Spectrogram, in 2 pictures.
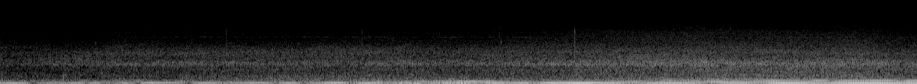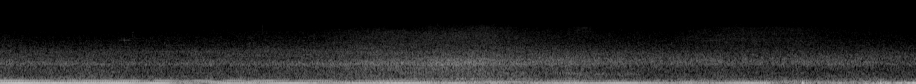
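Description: A motor vehicle's engine running close by, a low rumble that swells over the first several seconds, then holds and eases slightly near the end.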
